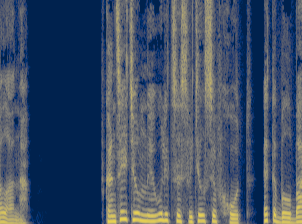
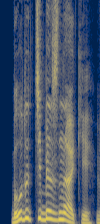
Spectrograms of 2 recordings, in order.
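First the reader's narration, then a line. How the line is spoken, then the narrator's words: Cheerful reply. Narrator (Russian): весело откликнулся Роже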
